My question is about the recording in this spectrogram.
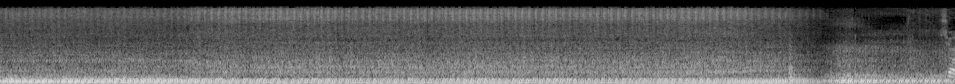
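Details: John Deere LA150 lawn tractor, nearly 300 hours, warming up after refuelling: steady, even low putter at idle with no misses, surges or knocks, settling as it warms; carburetor good, normal idle.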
